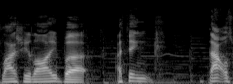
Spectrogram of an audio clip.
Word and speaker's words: lapis lazuli: that for years uh also lapis lazuli is how I pronounce it but it's supposed to be pronounced last July but I think that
